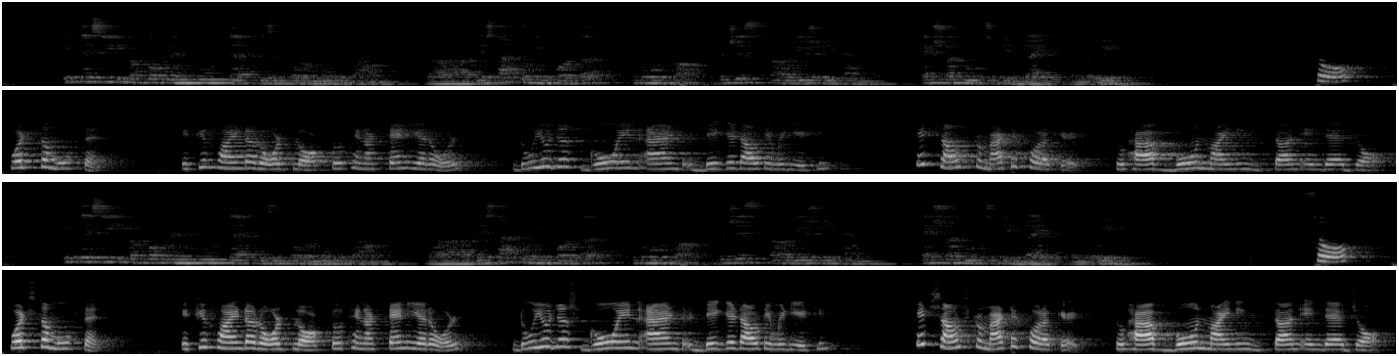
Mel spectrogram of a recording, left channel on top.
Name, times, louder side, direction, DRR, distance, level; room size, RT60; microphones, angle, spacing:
voice 1, 0.6-3.9 4.2-8.7 9.2-11.2, left 1 dB, 5° left, -5 dB, 2.2 m, -45 dB
voice 2, 13.1-13.5 14.0-14.9 15.7-18.5 19.1-22.2 23.1-24.7 25.1-27.7, right 7 dB, 80° right, 16 dB, 0.3 m, -27 dB
10.0 x 7.1 x 3.5 m, 1.0 s
head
